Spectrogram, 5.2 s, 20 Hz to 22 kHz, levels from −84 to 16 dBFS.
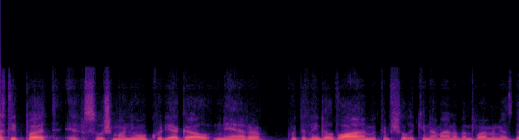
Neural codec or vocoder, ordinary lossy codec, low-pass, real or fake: codec, 16 kHz in and 24 kHz out, 0.6 kbps, FocalCodec, streaming, 2048 codes; Opus, 16 kbps; 10.8 kHz; fake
